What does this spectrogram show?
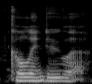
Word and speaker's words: Calendula: Colendula. Did I do close? Thank you, Miss Betty. That's how you would pronounce it.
